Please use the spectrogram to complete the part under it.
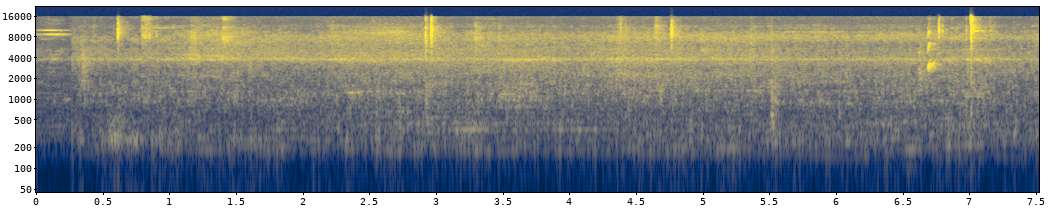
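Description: A metal wrench clicks and clanks against engine parts.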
